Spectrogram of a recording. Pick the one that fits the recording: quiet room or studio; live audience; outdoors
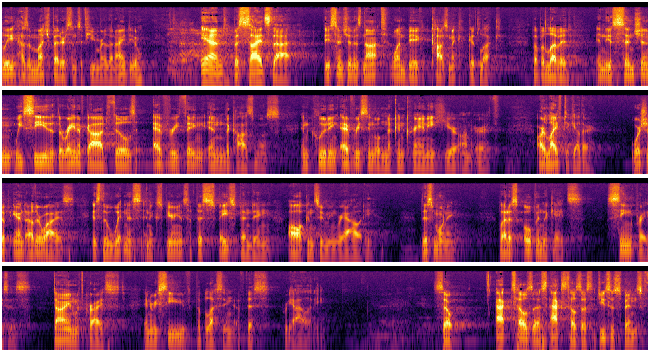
live audience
